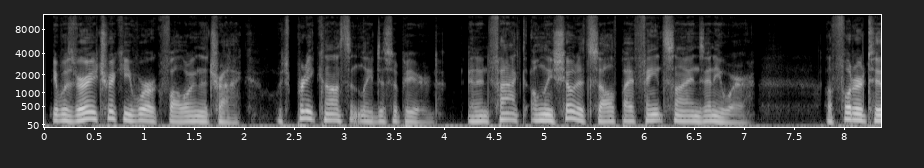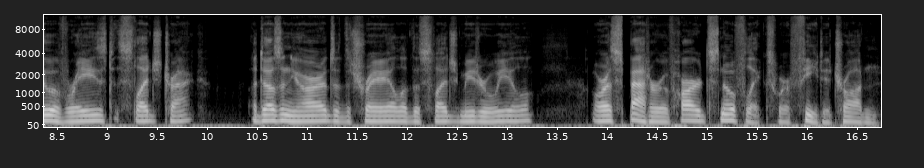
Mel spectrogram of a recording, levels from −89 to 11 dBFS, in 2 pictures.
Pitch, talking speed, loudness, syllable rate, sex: 120 Hz, 185 wpm, -20 LUFS, 5.3 syllables/s, male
